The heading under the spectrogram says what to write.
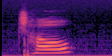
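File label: "chou", Mandarin Chinese, second tone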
